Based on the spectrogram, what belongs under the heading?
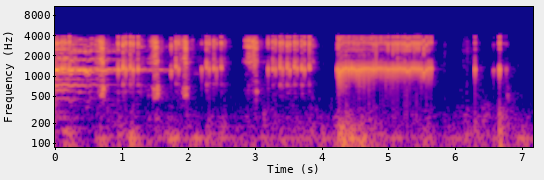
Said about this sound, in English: I'll call him for you. I'll get him on the phone right now.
